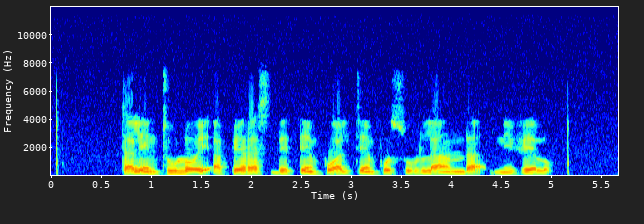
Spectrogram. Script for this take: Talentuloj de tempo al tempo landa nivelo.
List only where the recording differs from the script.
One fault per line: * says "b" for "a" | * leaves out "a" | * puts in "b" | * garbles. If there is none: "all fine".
* puts in "aperas"
* puts in "sur"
